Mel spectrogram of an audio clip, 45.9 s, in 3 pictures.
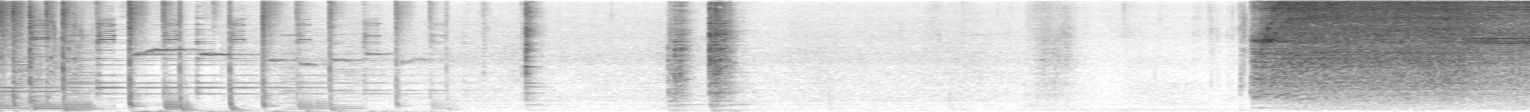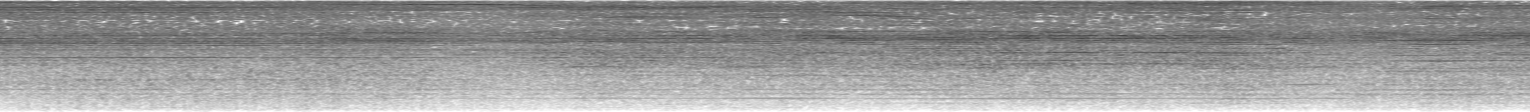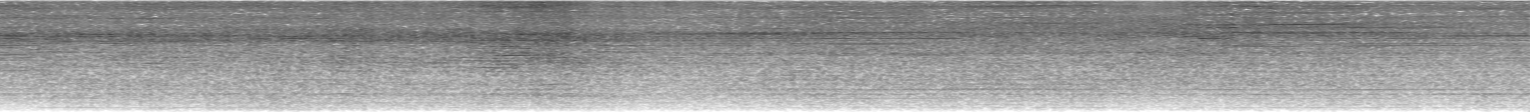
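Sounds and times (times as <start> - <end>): angle grinder cutting steel: 12.4 - 45.9.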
